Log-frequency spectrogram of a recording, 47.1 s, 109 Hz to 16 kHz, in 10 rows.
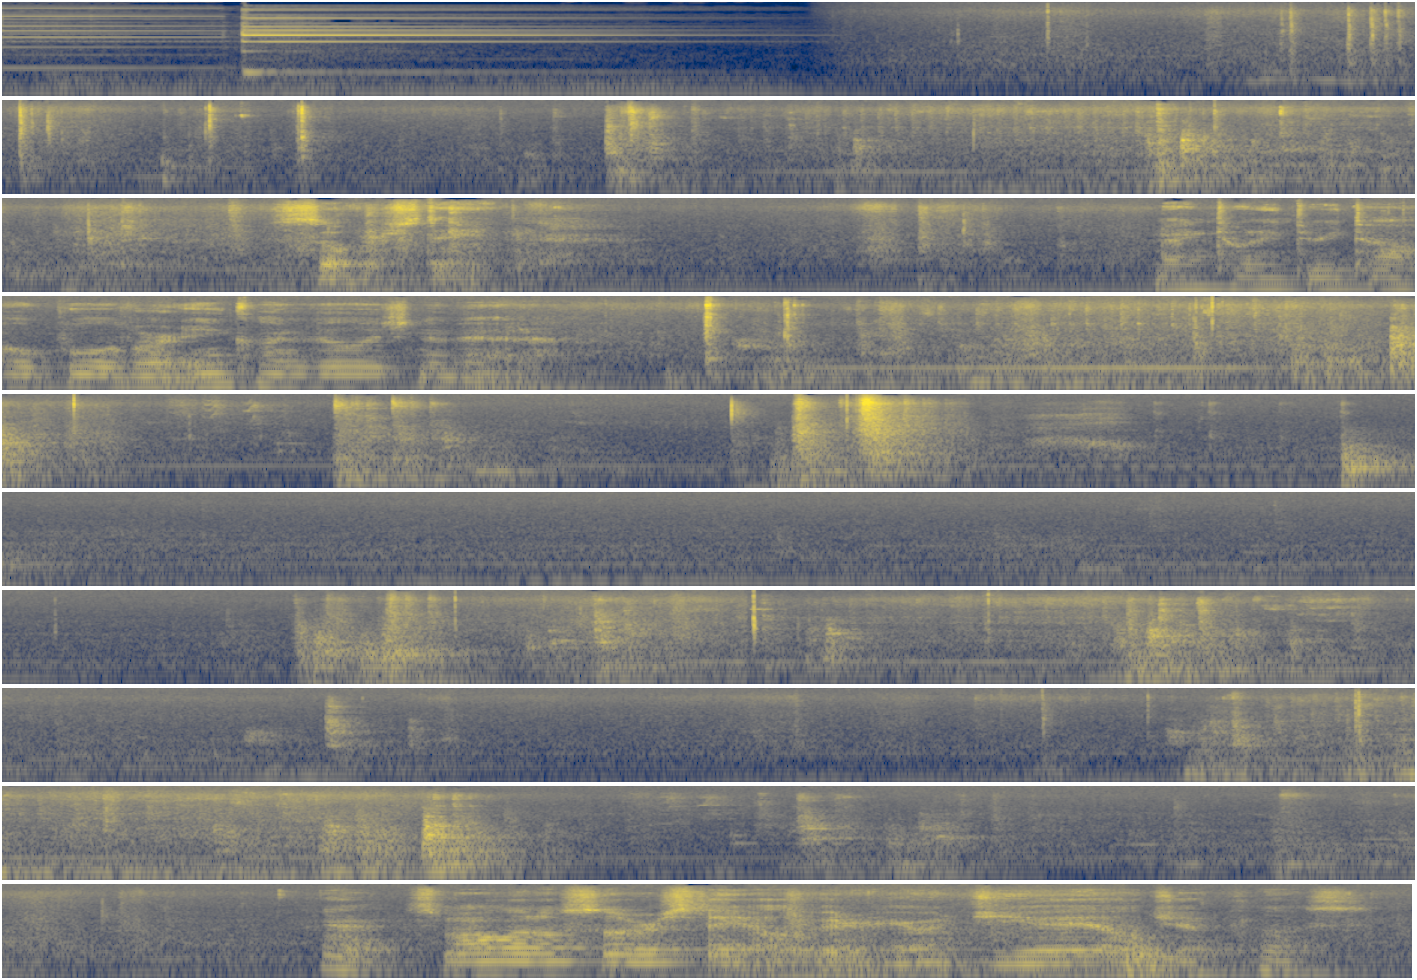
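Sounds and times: quiet background hum: 0:00.0 - 0:47.0
elevator doors sliding shut: 0:03.7 - 0:13.2, 0:16.2 - 0:43.4
heavy door thud: 0:21.3 - 0:22.3, 0:29.2 - 0:32.5.

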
